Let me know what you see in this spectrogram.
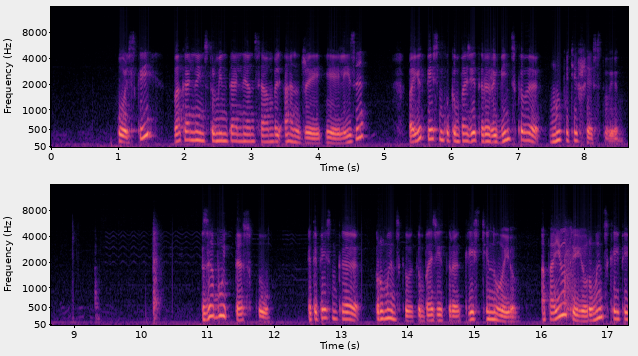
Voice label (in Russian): golosa diktora vsesoyuznogo radio; fragmentyi golosa diktora vsesoyuznogo radio gretyi platonovoy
